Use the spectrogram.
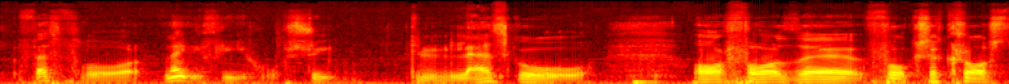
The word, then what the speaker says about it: Glasgow: Or for the folks across the pond, you say Glasgow, don't you? Which I never understood, and then I realised it's because the word cow, and Americans think that we should just pronounce it gow. Glasgow, guys. Get rid of that W.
